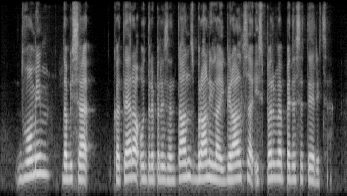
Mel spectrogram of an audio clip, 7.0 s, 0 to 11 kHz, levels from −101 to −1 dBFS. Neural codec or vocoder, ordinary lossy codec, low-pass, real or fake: vocoder, 22.05 kHz, 80 mel bands, HiFi-GAN; none; none; fake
